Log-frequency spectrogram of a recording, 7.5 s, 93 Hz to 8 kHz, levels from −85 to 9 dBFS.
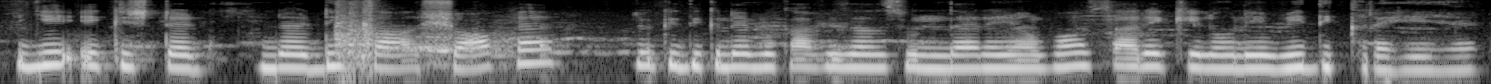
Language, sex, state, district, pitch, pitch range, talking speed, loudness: Hindi, female, Chhattisgarh, Raipur, 230 Hz, 220-245 Hz, 175 wpm, -13 LUFS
